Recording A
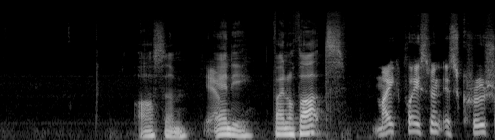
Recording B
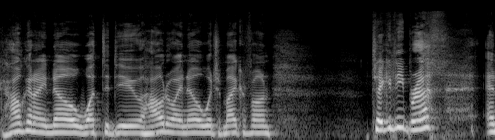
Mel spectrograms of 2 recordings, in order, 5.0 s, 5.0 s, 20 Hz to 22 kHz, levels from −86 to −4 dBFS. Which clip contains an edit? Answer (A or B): A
